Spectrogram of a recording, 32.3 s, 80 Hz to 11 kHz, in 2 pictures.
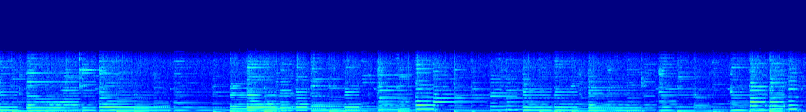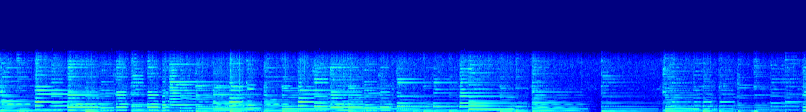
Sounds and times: Music: 0:00.0 - 0:32.2.

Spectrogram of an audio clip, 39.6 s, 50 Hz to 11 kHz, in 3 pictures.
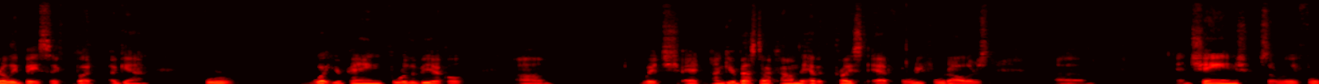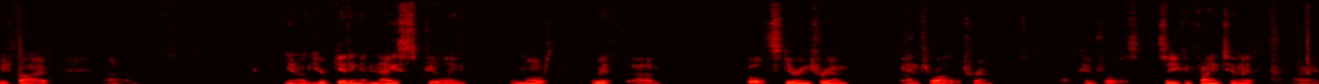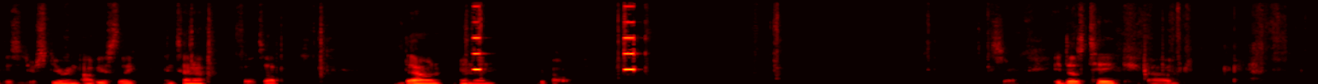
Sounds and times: Speech: 0:00.0 - 0:02.4, 0:03.2 - 0:05.6, 0:06.5 - 0:10.0, 0:10.6 - 0:11.0, 0:11.8 - 0:14.4, 0:16.1 - 0:19.9, 0:20.7 - 0:23.2, 0:23.9 - 0:29.3, 0:30.4 - 0:32.2, 0:36.3 - 0:38.2
Inside, small room: 0:00.0 - 0:39.5.

